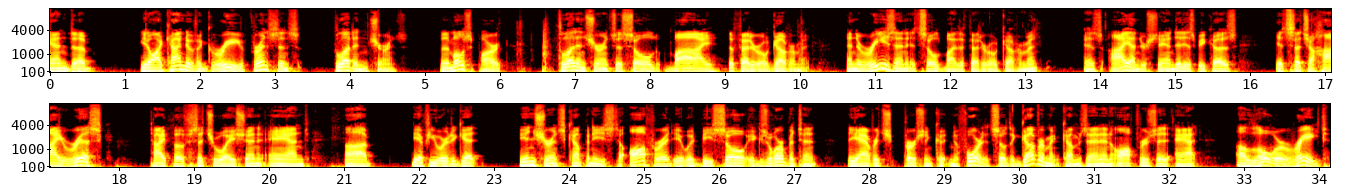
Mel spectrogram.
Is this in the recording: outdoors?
no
